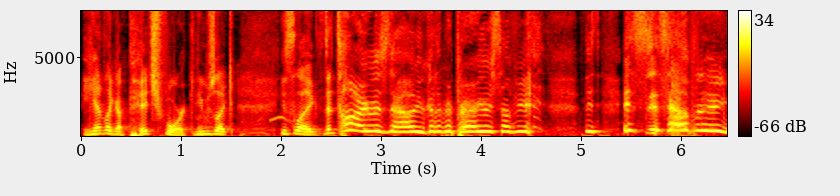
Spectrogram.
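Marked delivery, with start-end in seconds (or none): 2.4-6.5 very high, unhinged, frantic breakdown rant. Retelling a video of a man having a breakdown: imitating a man having a breakdown. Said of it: "this guy just having a fucking breakdown".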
